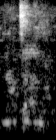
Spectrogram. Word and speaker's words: Nathan: Nathan, so he pronounces it.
